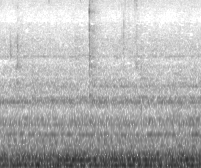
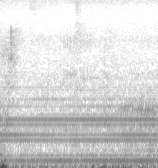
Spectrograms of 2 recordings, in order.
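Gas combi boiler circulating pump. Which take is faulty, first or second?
second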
